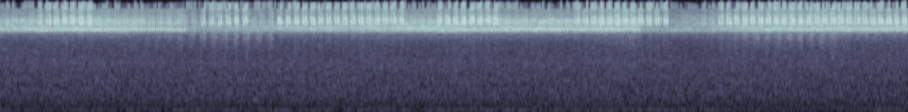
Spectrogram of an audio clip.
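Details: Night chorus of many grasshoppers: an unbroken, shrill, hissing hum broken by bouts of rapid pulsing, with brief softer drops near two and seven seconds.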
